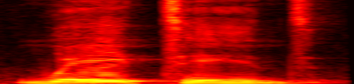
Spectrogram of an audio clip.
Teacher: طيب تعال نشوف الكلمة اللي تحتها، waited. waited النهاية تي فبعدها الاي دي بتنطق اد، فتبقى waited بالمنظر ده حبيبي.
